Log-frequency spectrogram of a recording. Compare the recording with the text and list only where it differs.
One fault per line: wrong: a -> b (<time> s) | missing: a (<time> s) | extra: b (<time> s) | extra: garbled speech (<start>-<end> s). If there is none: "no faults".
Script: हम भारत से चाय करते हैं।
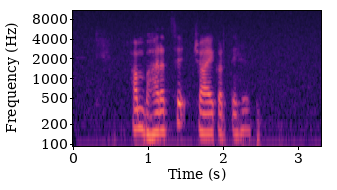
no faults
